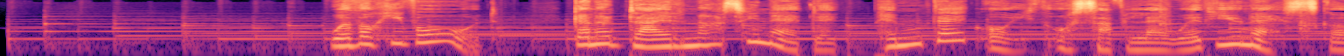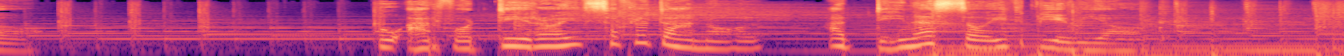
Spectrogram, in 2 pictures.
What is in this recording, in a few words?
welsh commercial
